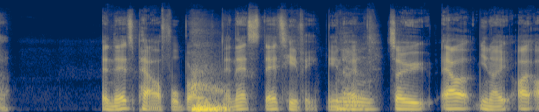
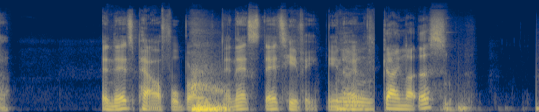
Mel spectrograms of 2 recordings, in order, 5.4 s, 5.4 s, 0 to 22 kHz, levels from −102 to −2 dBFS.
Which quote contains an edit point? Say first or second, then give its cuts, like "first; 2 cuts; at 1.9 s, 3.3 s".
second; 1 cut; at 3.7 s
